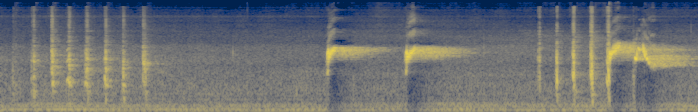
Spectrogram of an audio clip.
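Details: Red-whiskered bulbul giving a few loud, slurred whistled notes, each sliding down and then held briefly. A series of sharp clicks or taps comes before them, with more clicks near the end.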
